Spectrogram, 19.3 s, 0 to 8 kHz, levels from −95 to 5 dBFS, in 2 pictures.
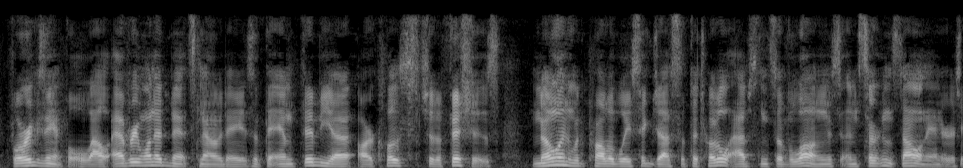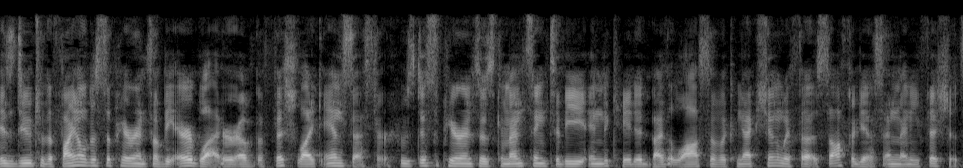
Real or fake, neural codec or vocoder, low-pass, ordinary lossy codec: fake; codec, 44.1 kHz, 3.4 kbps, Pupu-Codec; 7.2 kHz; MP3, 64 kbps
